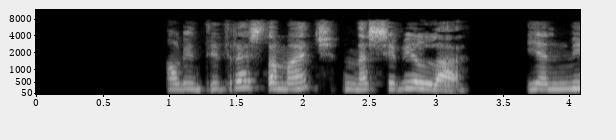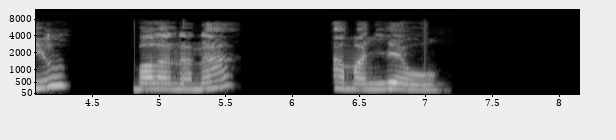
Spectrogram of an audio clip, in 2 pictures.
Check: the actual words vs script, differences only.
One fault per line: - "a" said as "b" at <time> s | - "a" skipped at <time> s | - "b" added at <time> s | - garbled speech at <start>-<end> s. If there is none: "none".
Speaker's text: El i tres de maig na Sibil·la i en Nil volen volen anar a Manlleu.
- "vint" added at 1.1 s
- "volen" skipped at 5.2 s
